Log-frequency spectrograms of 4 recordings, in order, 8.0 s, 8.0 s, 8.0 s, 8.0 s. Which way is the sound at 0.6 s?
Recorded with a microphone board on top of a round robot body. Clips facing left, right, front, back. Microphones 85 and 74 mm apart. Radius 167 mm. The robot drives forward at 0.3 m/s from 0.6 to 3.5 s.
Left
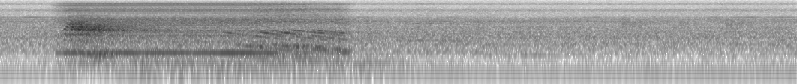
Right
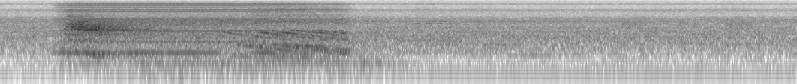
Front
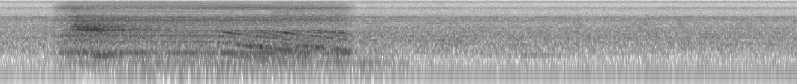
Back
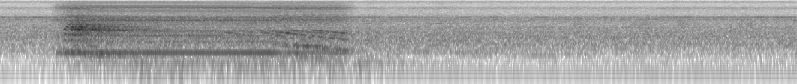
160° left.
